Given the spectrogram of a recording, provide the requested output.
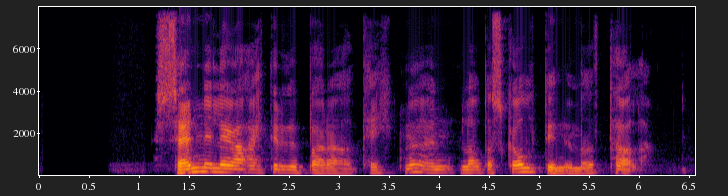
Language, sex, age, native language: Icelandic, male, 40-49, Icelandic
